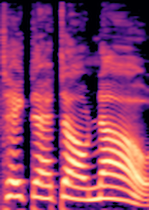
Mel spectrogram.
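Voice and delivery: put-on very slow, stretched-out, high shriek. Retelling how someone ran out in the store at them, imitating a shriek. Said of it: "screaming at us, like just shrieking".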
